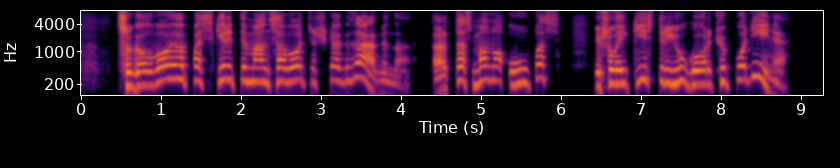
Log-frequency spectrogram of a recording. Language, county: Lithuanian, Šiauliai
